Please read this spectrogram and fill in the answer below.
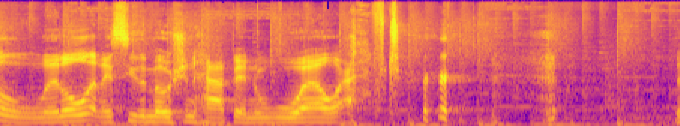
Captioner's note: chuckles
